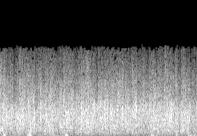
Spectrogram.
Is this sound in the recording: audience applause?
yes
